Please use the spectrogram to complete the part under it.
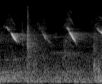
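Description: A person's voice imitates bird calls, giving three or four short rising chirps in quick succession, close and fairly loud.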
